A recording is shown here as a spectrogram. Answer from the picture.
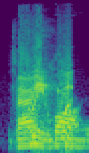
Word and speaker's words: Bang Kwang: And Dan, how do we pronounce this word properly here? Bang Kwang? Bang Kwang, yeah.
